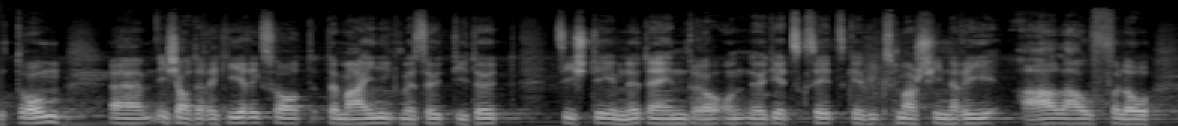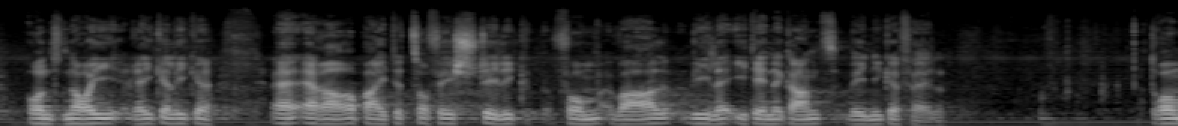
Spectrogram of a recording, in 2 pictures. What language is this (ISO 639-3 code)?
gsw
